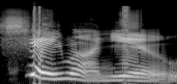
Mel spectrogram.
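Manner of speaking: mock affronted sad little voice, very high, very loud. Retelling a scene where the Grand Nagus stops and looks: imitating a sad little voice. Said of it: "with his sad little voice".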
